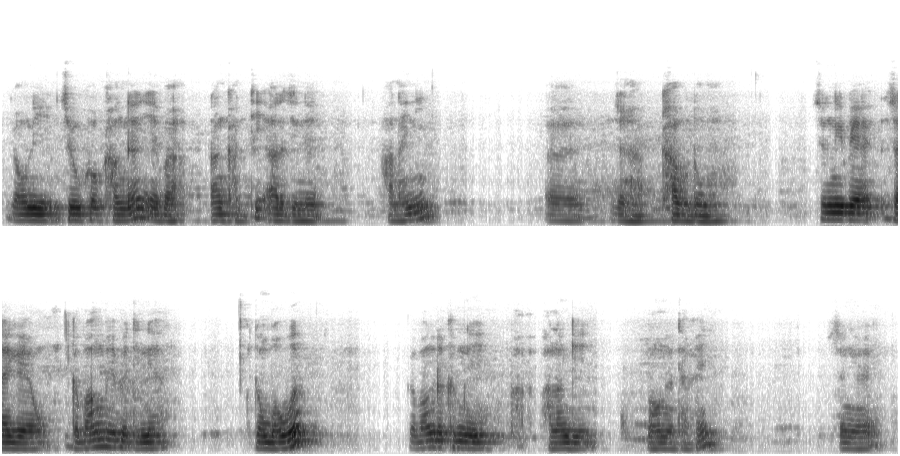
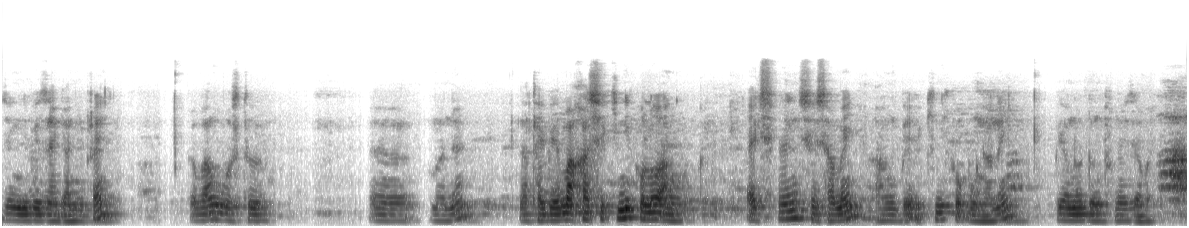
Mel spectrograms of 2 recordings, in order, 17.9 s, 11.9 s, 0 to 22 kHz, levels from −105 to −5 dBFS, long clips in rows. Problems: constant background noise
